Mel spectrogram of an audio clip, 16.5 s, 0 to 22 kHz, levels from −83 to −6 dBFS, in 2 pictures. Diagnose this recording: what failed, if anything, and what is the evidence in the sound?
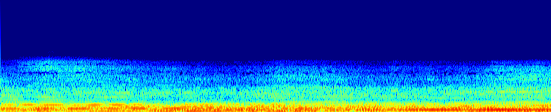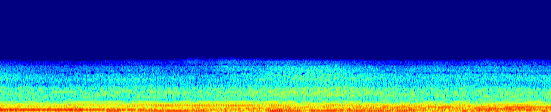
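Nothing in the recording points to a failure at any stage of the chain. No dropout, distortion, timing error or other fault can be heard anywhere in the sound.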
